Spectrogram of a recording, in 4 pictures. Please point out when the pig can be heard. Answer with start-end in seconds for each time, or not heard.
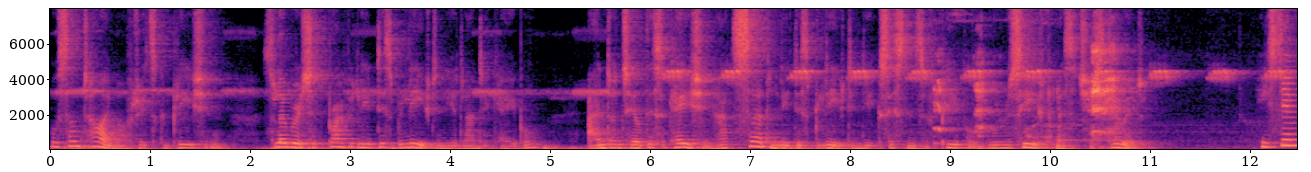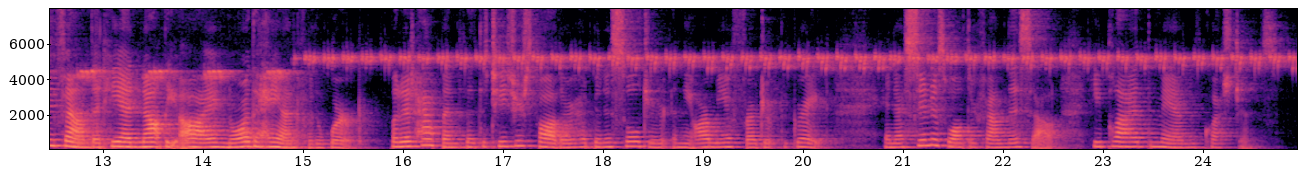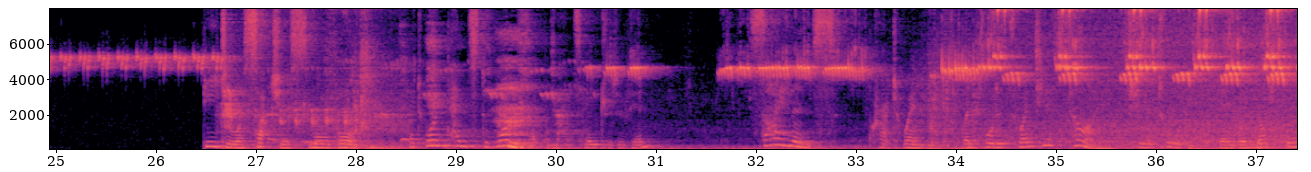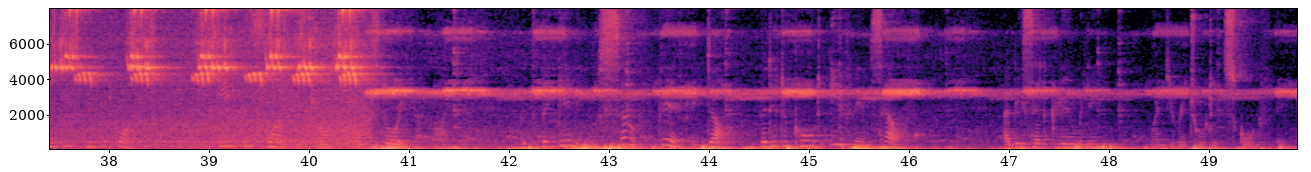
8.8-10.7.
